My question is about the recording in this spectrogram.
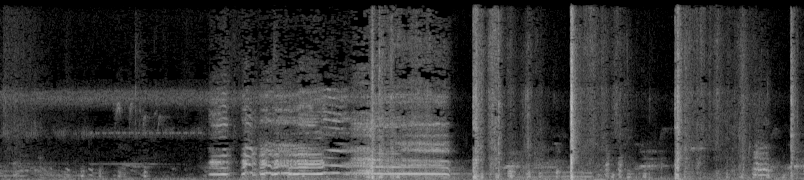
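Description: A rooster crows once, a long call of about two seconds. It is followed by a hoe chopping into dirt, three sharp strikes about a second apart, the middle one loudest.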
